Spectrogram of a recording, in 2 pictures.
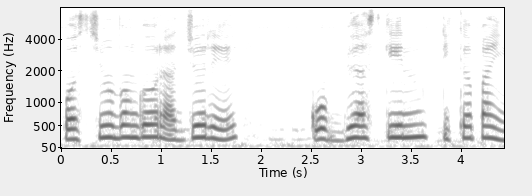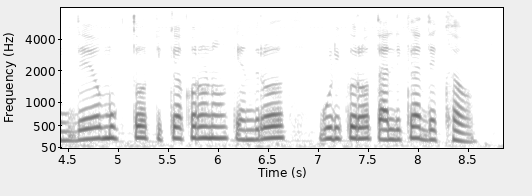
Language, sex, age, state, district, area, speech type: Odia, female, 18-30, Odisha, Balasore, rural, read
